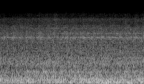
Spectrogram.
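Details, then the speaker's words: 2002 Dodge Durango R/T running after water pump replacement, with a faint high whine over the rumble from a worn A/C compressor clutch bearing; belt refitted temporarily for a leak check, later a shorter belt bypasses the A/C. "so currently uh you can hear the bearing making a lot of noise but it's just so we can check for leaks"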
